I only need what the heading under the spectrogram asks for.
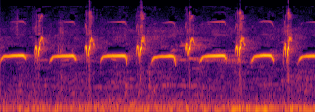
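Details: White-rumped shama in fighter-style song: a clear, level whistled note followed by a sharp, ringing higher note, the pair repeated steadily about twice per second over a faint low rumble.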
